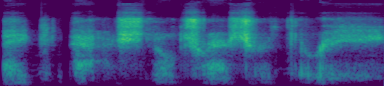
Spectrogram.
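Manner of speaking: delicate, soft, breathy whisper, barely voiced. Imagining holding a man's face and speaking to him, in a soft whisper. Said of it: "and whisper softly to him".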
